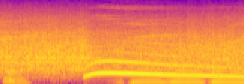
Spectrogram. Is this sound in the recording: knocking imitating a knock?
no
